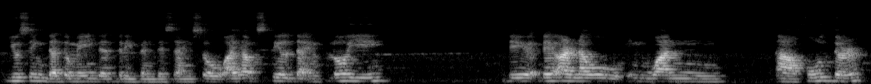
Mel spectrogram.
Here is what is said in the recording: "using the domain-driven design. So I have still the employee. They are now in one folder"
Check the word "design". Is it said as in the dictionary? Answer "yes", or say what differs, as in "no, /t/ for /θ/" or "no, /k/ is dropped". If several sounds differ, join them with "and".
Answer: no, /s/ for /z/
